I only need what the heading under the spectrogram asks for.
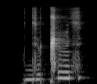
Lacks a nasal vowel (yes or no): no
